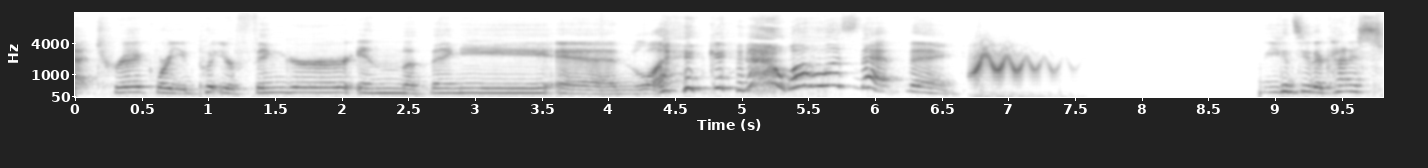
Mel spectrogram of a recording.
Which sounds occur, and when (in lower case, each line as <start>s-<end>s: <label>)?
0.0s-0.2s: generic impact sounds
0.0s-6.7s: woman speaking
0.0s-6.7s: mechanisms
4.2s-5.0s: laughter
5.0s-5.3s: breathing
6.7s-7.6s: boing
8.8s-9.8s: woman speaking
8.9s-9.8s: mechanisms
